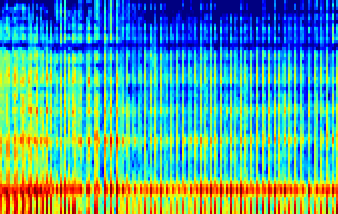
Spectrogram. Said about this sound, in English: But I can see what a burp sounds like. It's like...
